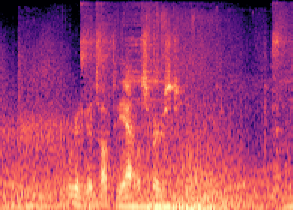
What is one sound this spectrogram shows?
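A loud energy blast whooshes and crackles.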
